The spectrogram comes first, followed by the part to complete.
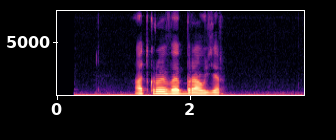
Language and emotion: Russian, neutral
